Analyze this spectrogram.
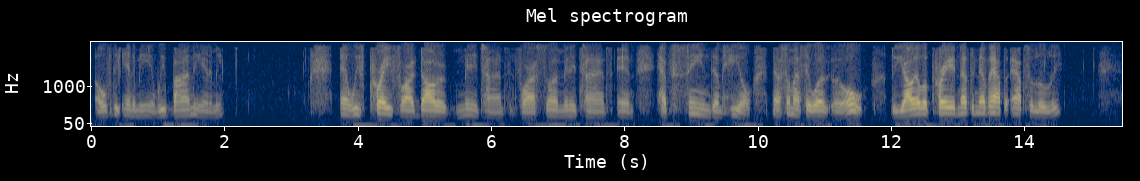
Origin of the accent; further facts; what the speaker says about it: Texas, United States; moved away as an adult; also born or lived in Ohio; I was from Texas, CLC and all of that, and then I moved to Ohio, and I came back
